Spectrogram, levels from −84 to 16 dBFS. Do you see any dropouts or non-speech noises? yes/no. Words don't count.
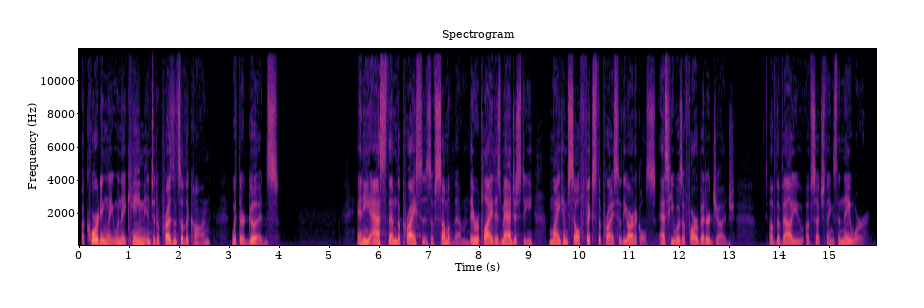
no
